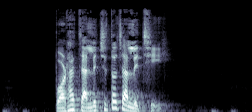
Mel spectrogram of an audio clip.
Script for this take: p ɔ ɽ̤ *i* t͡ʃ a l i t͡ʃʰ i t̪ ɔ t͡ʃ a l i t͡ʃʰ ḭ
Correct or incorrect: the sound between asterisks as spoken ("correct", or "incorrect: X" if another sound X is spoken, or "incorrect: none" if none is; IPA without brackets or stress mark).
incorrect: a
